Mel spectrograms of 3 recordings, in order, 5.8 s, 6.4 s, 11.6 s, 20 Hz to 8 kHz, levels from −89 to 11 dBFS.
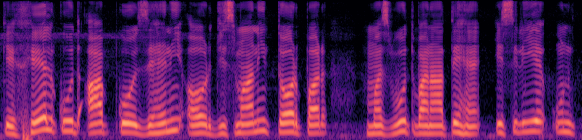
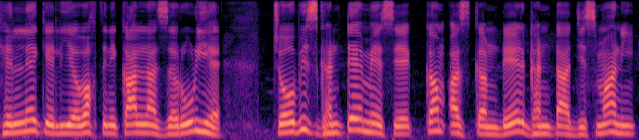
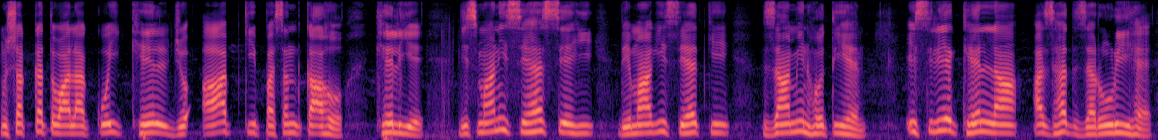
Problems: none marked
